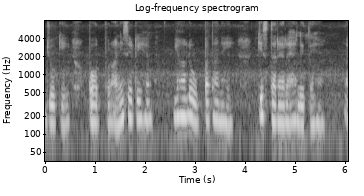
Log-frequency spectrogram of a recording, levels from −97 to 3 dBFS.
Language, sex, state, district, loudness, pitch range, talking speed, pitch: Hindi, female, Rajasthan, Bikaner, -20 LUFS, 150-185 Hz, 150 wpm, 160 Hz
